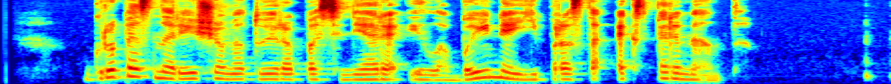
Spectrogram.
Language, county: Lithuanian, Klaipėda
